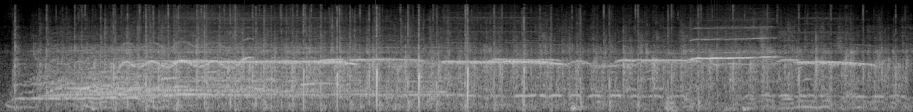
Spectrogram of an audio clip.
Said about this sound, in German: So, großen Applaus nochmal für die Landesschülerinnenvertretung Wien. Danke für euren Beitrag.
